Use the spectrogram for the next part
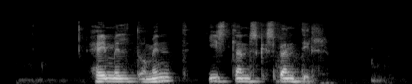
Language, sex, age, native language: Icelandic, male, 20-29, Icelandic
